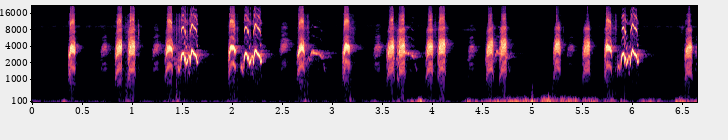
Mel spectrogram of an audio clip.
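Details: Sooty-headed bulbul pushing a rival with energetic song, other bulbuls joining: crisp chirps spaced about every half second, some ending in a short, gurgling warble, with a low rumble rising in the second half.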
